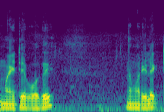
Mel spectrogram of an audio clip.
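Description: A man talking, with a pause of about a second in the middle.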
